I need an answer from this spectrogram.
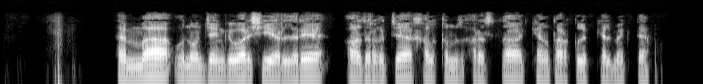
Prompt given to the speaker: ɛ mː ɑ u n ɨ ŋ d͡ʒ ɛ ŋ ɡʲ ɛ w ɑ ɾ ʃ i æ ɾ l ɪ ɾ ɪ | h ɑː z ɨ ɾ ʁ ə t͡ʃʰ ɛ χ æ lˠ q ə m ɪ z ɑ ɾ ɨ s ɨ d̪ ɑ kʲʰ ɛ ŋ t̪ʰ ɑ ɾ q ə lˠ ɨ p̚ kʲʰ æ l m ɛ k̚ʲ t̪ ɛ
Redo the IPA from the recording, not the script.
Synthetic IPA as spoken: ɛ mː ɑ u n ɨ ŋ d͡ʒ ɛ ŋ ɡʲ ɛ w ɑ ɾ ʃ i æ ɾ l ɪ ɾ ɪ | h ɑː z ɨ ɾ ʁ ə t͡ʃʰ ɛ χ æ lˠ q ə m ɪ z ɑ ɾ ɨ s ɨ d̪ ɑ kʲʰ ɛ ŋ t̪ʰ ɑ ɾ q ə lˠ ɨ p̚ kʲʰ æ l m ɛ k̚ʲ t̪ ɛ

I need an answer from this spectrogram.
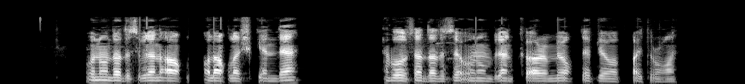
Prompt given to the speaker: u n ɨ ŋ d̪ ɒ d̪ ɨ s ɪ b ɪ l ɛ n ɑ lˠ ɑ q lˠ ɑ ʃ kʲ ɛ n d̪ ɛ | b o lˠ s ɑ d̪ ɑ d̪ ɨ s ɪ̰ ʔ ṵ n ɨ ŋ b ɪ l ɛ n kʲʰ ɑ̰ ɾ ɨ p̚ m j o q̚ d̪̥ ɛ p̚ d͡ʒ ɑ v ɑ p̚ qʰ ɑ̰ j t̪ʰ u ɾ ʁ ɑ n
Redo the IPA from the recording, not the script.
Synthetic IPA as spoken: u n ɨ ŋ d̪ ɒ d̪ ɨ s ɪ b ɪ l ɛ n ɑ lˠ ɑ q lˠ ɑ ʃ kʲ ɛ n d̪ ɛ | b o lˠ s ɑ d̪ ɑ d̪ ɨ s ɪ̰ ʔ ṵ n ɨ ŋ b ɪ l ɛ n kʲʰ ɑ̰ ɾ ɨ m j o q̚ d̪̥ ɛ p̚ d͡ʒ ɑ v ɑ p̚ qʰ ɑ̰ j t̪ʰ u ɾ ʁ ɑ n

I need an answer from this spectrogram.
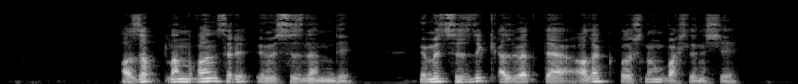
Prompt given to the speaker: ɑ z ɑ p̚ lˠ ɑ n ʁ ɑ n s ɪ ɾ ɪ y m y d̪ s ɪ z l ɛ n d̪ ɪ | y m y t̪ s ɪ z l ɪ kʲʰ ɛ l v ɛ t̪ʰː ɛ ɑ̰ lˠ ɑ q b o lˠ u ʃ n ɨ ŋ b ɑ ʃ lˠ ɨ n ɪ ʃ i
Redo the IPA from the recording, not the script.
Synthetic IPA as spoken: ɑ z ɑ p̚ lˠ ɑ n ʁ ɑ n s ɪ ɾ ɪ y m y t̪ s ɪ z l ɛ n d̪ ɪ | y m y t̪ s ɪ z l ɪ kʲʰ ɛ l v ɛ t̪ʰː ɛ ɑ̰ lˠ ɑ k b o lˠ u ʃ n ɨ ŋ b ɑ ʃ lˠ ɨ n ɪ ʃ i

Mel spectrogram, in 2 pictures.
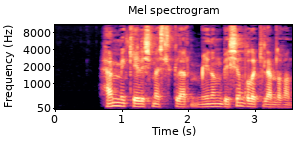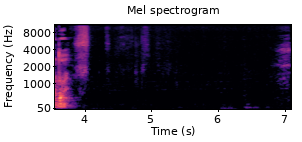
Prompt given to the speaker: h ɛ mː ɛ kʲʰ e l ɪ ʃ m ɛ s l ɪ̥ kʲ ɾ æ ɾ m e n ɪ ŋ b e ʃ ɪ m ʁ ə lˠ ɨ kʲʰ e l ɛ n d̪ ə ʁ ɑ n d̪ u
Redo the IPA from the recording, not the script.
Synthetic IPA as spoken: h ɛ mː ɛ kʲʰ e l ɪ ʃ m ɛ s l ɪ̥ kʲ l æ ɾ m e n ɪ ŋ b e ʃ ɪ m ʁ ə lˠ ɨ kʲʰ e l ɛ m d̪ ə ʁ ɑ n d̪ u

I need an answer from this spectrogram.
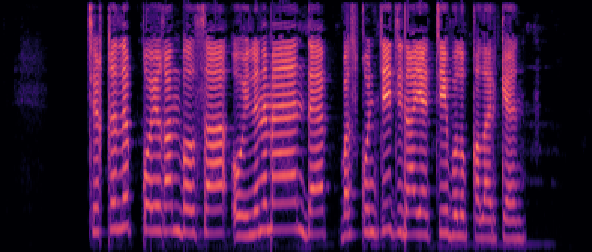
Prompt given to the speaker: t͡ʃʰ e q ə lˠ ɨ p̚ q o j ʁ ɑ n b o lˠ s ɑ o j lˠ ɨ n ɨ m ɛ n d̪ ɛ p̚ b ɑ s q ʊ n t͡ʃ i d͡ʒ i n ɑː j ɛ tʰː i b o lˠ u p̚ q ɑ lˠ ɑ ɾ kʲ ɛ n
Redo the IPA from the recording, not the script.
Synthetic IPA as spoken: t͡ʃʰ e q ə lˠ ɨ p̚ q o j ʁ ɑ n b o lˠ s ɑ o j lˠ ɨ n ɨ m ɛ n d̪ ɛ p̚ b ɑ s q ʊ n t͡ʃ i d͡ʒ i n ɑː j ɛ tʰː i b o lˠ u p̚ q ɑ lˠ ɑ ɾ kʲ ɛ n

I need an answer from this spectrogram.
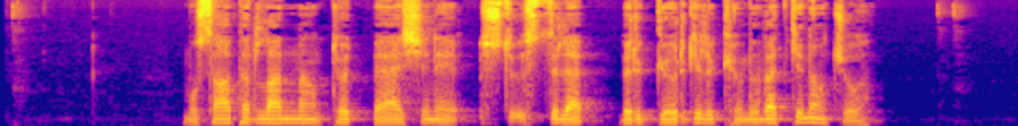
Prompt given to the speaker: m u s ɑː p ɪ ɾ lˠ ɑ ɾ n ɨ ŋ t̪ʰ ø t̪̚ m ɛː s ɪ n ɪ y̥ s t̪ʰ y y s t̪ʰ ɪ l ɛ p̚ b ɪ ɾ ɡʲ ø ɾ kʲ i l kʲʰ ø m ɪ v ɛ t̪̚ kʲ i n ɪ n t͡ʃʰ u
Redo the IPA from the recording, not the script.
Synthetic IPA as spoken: m u s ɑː p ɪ ɾ lˠ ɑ ɾ n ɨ ŋ t̪ʰ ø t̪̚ b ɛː ʃ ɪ n ɪ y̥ s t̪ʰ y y s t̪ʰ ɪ l ɛ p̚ b ɪ ɾ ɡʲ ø ɾ ɡʲ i l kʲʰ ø m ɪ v ɛ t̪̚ kʲ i n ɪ ŋ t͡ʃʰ u

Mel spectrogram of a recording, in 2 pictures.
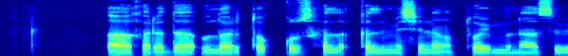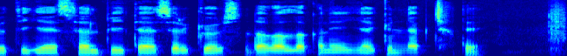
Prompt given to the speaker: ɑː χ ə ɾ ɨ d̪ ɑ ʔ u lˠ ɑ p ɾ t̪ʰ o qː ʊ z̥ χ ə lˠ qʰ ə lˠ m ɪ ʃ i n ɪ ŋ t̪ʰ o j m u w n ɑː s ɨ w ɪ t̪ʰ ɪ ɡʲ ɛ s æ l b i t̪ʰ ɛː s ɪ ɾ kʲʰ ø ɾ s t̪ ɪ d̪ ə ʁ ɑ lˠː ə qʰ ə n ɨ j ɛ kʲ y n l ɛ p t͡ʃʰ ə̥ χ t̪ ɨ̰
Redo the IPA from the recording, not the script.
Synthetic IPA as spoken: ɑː χ ə ɾ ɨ d̪ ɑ ʔ u lˠ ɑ ɾ t̪ʰ o qː ʊ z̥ χ ə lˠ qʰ ə lˠ m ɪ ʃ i n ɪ ŋ t̪ʰ o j m u n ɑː s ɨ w ɪ t̪ʰ ɪ ɡʲ ɛ s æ l b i t̪ʰ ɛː s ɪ ɾ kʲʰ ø ɾ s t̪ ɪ d̪ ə ʁ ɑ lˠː ə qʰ ə n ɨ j ɛ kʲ y n l ɛ p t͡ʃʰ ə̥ χ t̪ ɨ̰

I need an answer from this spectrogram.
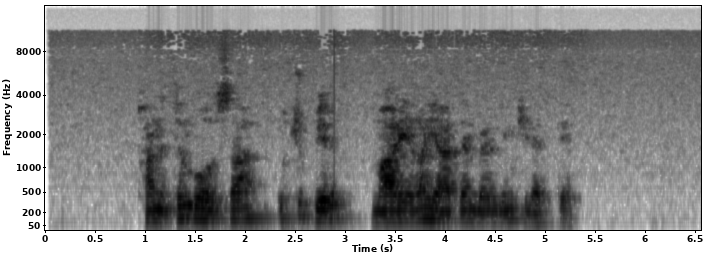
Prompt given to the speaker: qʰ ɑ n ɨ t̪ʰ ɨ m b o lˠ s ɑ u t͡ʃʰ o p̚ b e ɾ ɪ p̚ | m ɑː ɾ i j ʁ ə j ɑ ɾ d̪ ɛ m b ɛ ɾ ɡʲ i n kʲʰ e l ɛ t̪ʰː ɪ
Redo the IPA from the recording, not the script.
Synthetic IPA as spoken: qʰ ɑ n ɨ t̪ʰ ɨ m b o lˠ s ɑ u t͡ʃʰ u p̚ b e ɾ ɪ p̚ | m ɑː ɾ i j ʁ ɑ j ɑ ɾ d̪ ɛ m b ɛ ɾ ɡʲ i n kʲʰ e l ɛ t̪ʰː ɪ

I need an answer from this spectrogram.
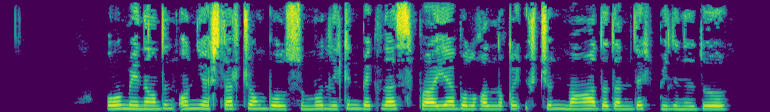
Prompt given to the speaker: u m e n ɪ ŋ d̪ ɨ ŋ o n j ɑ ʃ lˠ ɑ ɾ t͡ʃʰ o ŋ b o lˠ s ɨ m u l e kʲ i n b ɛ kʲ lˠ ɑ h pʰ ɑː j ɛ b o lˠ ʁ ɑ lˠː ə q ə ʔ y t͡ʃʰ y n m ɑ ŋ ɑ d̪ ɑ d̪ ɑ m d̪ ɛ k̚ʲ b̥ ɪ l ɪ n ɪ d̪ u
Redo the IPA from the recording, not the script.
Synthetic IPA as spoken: u m e n ɪ ŋ d̪ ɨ n o n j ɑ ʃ lˠ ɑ ɾ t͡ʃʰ o ŋ b o lˠ s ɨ m u l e kʲ i n b ɛ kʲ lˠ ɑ s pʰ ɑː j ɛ b o lˠ ʁ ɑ lˠː ə q ə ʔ y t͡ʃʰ y n m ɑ ŋ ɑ d̪ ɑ d̪ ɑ m d̪ ɛ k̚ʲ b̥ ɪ l ɪ n ɪ d̪ u

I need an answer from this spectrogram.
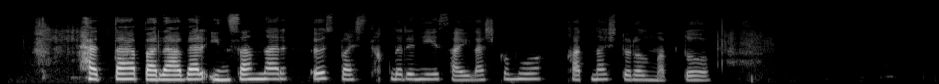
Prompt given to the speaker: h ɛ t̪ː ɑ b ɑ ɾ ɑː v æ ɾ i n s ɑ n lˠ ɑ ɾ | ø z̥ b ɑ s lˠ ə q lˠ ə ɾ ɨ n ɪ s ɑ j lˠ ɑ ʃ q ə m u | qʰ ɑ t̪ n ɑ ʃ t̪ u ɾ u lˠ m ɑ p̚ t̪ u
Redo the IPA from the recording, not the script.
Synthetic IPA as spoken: h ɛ t̪ː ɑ b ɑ ɾ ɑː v æ ɾ i n s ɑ n lˠ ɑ ɾ | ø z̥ b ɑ ʃ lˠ ə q lˠ ə ɾ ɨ n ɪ s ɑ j lˠ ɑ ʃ q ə m u | qʰ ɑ t̪ n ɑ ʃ t̪ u ɾ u lˠ m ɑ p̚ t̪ u

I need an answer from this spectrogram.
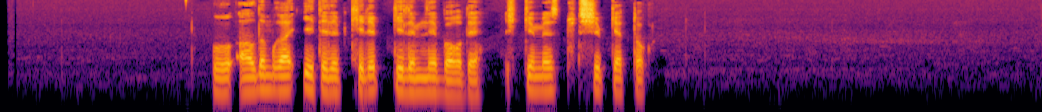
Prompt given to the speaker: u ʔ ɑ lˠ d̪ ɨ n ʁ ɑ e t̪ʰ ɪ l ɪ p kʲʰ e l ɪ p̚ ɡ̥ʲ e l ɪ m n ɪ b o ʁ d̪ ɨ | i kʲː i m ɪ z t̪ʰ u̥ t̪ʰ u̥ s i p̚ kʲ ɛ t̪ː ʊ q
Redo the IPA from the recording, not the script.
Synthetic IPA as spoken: u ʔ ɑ lˠ d̪ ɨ m ʁ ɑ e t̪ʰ ɪ l ɪ p kʲʰ e l ɪ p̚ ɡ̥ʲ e l ɪ m n ɪ b o ʁ d̪ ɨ | i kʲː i m ɪ z t̪ʰ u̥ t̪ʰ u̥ ʃ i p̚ kʲ ɛ t̪ː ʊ q

